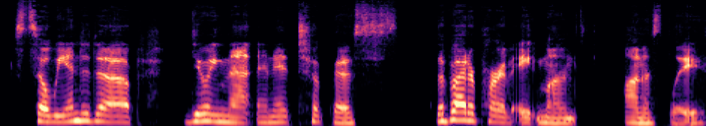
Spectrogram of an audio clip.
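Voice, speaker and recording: A woman guest in an interview, telling her story in a casual, animated way, acting out what people said and laughing often. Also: low-pitched, no room sound. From United States. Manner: animated, acts out voices in anecdotes, laughs often. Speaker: guest, home bakery owner.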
